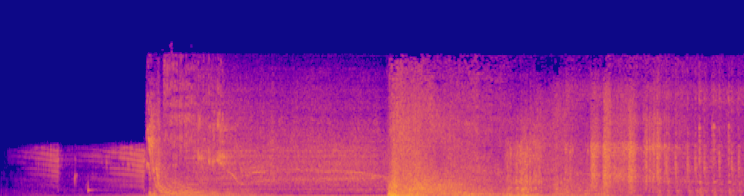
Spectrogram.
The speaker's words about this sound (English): I'll use my laser blasting eyes to cut through the steel of the octopoid's lair.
